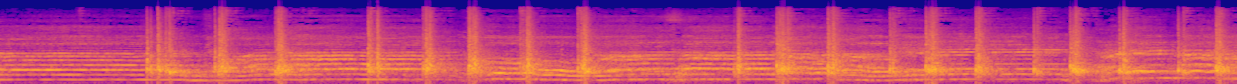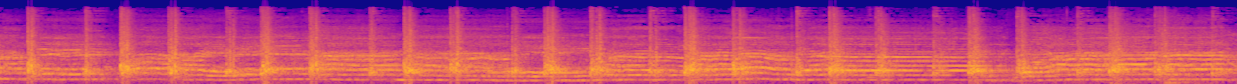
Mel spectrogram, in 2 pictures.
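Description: Voices chanting a slow, sustained devotional melody in unison, accompanied by frequent sharp hand-drum strikes.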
